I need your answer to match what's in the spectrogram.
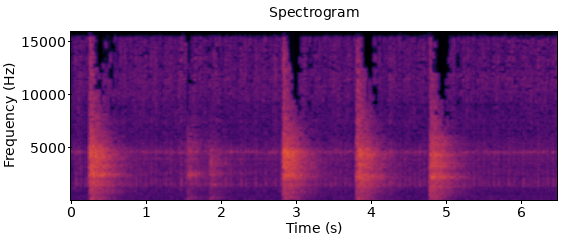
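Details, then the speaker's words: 2004 Cadillac SRX 3.6 at idle: stumbling with heavy uneven thump about once a second; misfire codes cylinders 1 and 3, one injector's current missing on fuse-tap test; intermittent injector problem, not confirmed. "En el cilindro 1 se está marcando control de misfire."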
